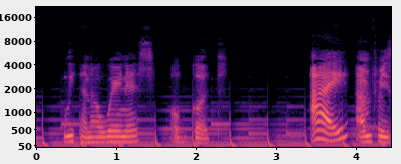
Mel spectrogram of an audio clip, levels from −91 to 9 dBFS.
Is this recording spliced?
no; 0 cuts

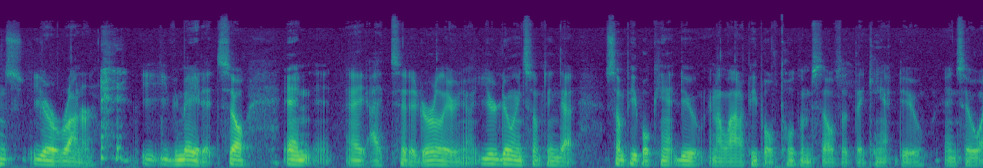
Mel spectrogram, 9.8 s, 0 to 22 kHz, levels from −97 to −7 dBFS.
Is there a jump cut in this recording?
no; 0 cuts

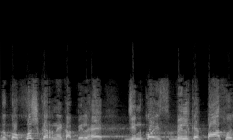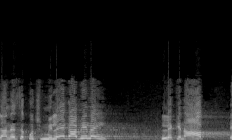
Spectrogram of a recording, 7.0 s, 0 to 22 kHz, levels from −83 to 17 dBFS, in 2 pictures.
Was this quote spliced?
no; 0 cuts

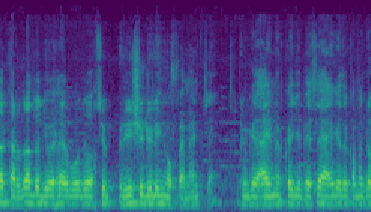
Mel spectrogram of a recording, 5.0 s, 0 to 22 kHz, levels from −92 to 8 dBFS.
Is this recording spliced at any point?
yes; 2 cuts; at 1.3 s, 3.1 s

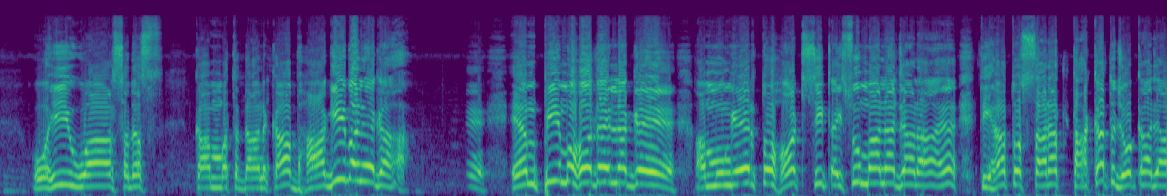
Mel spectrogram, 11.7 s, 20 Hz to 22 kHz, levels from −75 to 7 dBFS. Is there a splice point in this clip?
yes; 1 cut; at 4.8 s

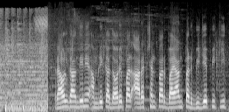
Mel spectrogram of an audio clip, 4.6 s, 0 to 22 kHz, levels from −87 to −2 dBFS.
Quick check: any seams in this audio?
no; 0 cuts

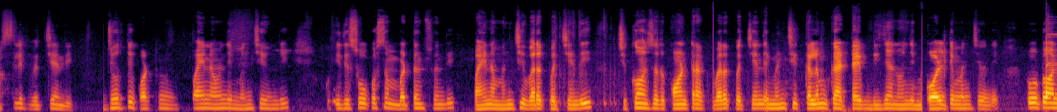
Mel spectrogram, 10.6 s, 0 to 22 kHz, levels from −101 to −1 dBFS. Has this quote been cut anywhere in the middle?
yes; 4 cuts; at 1.0 s, 4.7 s, 7.7 s, 9.2 s

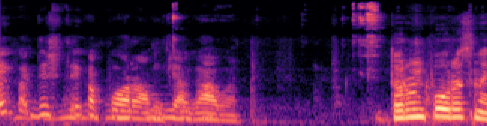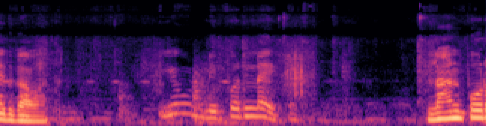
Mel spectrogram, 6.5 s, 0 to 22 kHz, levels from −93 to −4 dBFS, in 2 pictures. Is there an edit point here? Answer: no; 0 cuts

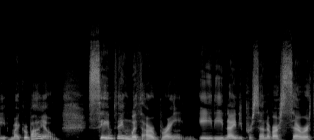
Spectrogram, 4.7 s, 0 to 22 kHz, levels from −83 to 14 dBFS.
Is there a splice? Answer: yes; 1 cut; at 2.9 s

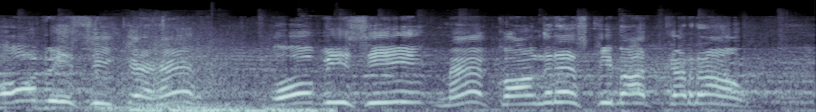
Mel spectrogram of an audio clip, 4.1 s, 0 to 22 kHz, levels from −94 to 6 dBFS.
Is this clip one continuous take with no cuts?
no; 1 cut; at 1.1 s

